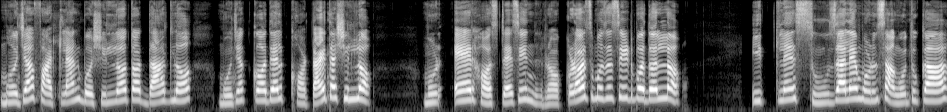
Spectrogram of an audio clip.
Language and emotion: Goan Konkani, happy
